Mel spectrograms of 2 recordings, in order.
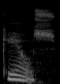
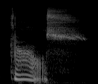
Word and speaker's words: chaos: dari suasana Chaos ingat yaitu bacanya keos bukan kaos kalau Chaos itu yang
